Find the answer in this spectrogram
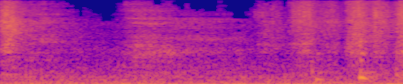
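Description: Raw potato rubbed on a metal box grater standing in a steel pot: a few uneven rasping strokes.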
